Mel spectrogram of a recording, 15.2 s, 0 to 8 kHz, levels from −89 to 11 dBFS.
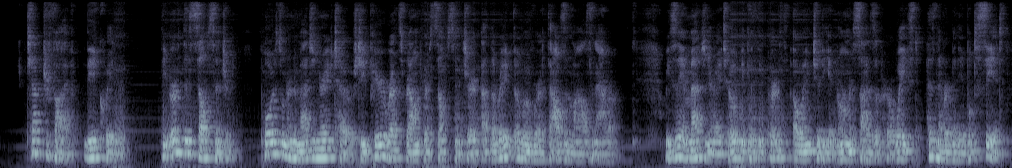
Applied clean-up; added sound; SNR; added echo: neural separator model SepFormer DNS4.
